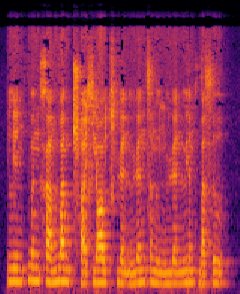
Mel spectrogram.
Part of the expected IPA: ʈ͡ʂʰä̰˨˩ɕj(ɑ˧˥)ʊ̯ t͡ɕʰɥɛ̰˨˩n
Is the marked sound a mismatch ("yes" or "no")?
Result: no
